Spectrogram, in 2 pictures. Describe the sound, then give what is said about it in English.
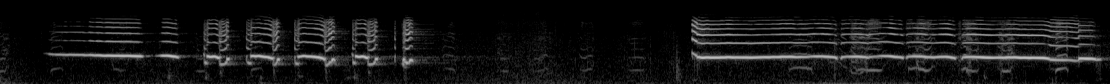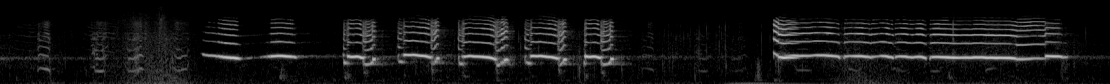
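Ocean-creature sounds imitated with plastic waste found in the ocean, from a Greenpeace radio commercial: loud, squeaky whistles in four bursts, alternating quick rhythmic chirps with longer sustained, reedy tones, separated by short pauses and a brief rustle, with no talking. “every one of those sounds was made using plastic waste found in the ocean.”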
